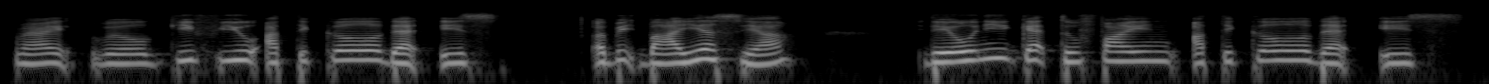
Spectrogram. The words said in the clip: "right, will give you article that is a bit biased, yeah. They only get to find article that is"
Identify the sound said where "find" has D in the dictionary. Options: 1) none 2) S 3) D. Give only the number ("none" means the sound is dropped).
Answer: 3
